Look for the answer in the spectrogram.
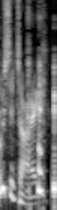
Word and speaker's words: Housatonic: I keep asking how to pronounce this. – But Housatonic.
